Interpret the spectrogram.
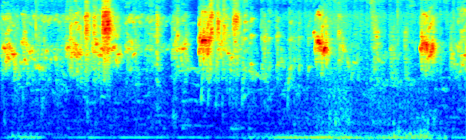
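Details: Budgerigar chirping in the morning: short, bright warbled bursts about once a second, separated by brief pauses, over a steady low background hum.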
